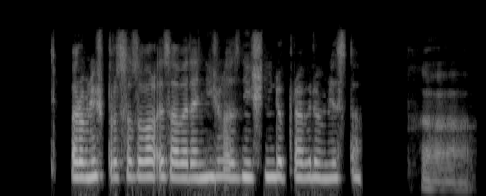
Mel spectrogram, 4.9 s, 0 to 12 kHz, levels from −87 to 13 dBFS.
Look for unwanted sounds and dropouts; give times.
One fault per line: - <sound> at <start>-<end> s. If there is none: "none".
- laugh at 4.1-4.8 s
